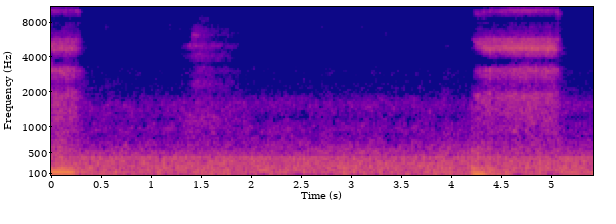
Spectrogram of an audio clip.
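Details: German Shepherd asleep, giving rough, harmonic snoring breaths: a brief one at the start, a soft faint snore near 1.5 seconds, then a long strong buzzing snore of almost a second near the end, steady low hum beneath.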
